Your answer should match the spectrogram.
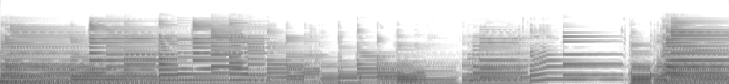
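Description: Clean electric guitar tone through a Fender Deluxe Reverb amp on its normal channel, with Boss pedals in the chain, playing a continuous phrase of ringing chords and single notes, bright and sustained, with no voices.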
